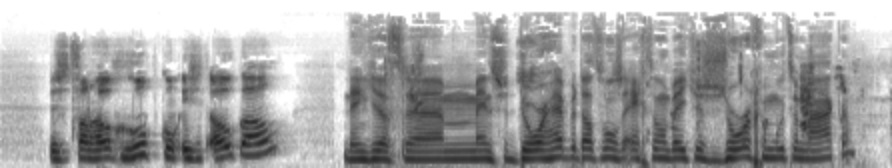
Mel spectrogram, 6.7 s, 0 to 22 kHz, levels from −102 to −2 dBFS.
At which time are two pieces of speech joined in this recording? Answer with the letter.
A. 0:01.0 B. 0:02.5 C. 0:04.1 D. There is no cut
B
